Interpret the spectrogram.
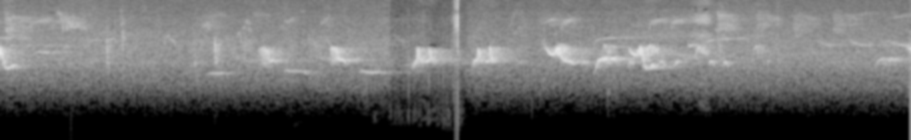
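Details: Japanese thrush at Kiyokawa Village giving scattered whistled notes, then a fuller burst of rich warbled phrases after a sharp click, with soft high chirping in the background.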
